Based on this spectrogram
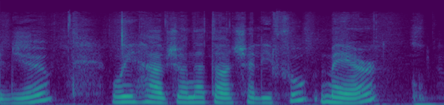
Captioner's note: speaking in French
